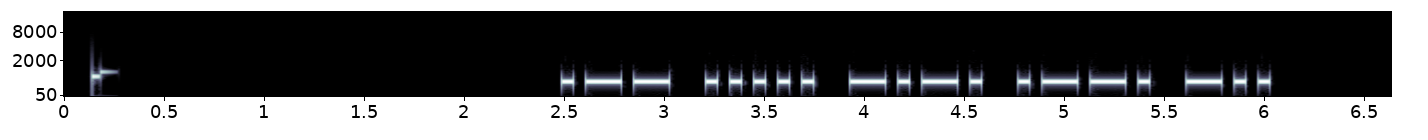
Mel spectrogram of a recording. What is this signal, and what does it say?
Morse code, heard as a keyed tone, about 21 wpm, 700 Hz. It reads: W5CPD
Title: USA Call Signs - 5 Characters - Repeated 3x - 20wpm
